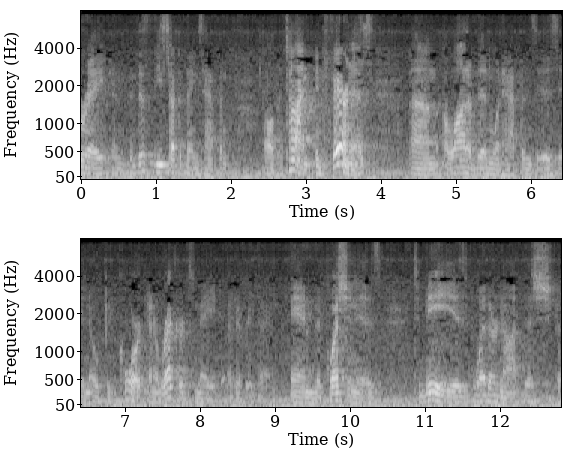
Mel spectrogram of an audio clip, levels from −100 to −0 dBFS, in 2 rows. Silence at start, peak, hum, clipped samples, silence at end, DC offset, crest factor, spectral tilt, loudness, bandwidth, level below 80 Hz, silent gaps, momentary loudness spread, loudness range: 0 s; 0 dBFS; none; under 0.1%; 0 s; under 0.1%; 22 dB; -6.5 dB/octave; -23 LUFS; 7.8 kHz; -32 dBFS; none; 13 LU; 6 LU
